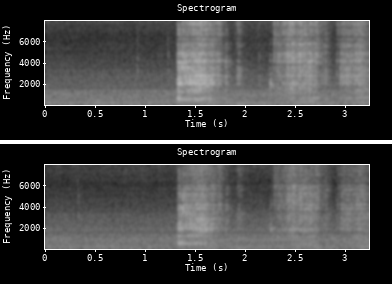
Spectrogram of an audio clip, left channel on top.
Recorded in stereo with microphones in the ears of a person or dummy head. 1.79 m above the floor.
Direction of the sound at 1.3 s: 50° left (ahead or behind).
